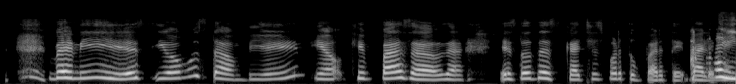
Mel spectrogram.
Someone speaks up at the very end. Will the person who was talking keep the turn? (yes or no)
no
